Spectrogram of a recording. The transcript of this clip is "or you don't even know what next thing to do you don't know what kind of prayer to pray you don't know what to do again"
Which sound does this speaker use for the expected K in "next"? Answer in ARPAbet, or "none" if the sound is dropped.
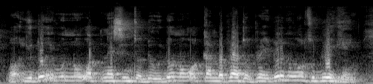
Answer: none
